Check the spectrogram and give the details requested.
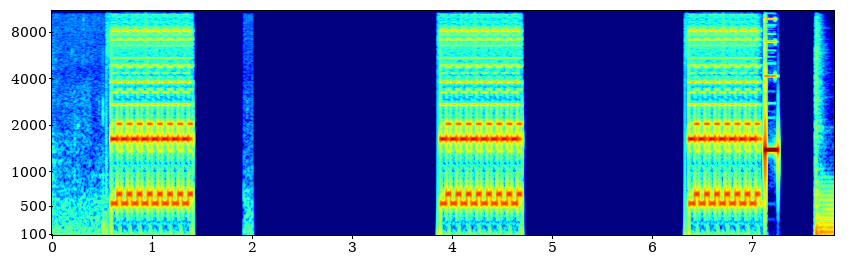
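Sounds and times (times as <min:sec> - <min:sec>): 
telephone ringing in warbling electronic bursts: 0:00.6 - 0:01.4, 0:03.9 - 0:04.7, 0:06.4 - 0:07.3.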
